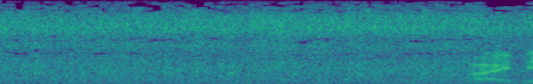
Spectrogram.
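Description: Steady hiss of rain, with an engine idling low underneath.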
